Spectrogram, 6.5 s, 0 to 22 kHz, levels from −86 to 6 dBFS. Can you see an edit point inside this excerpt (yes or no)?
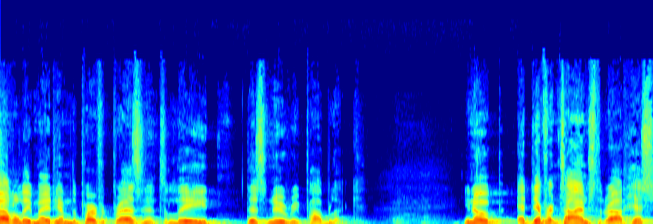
no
